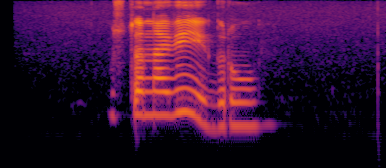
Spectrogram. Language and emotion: Russian, sad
